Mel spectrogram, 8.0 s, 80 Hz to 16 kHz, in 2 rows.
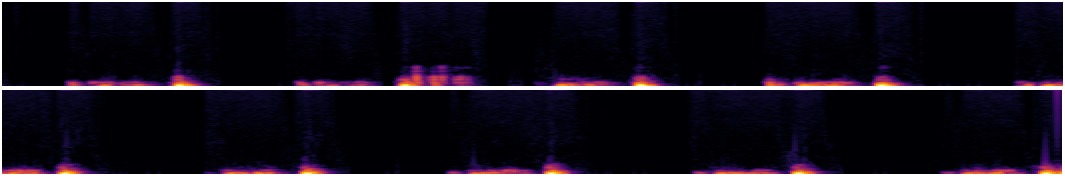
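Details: Own heartbeat recorded with an esophageal stethoscope resting in the esophagus near the heart, alongside an EKG: clear, regular lub-dub pairs at about 66 a minute in near silence; normal heart sounds.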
